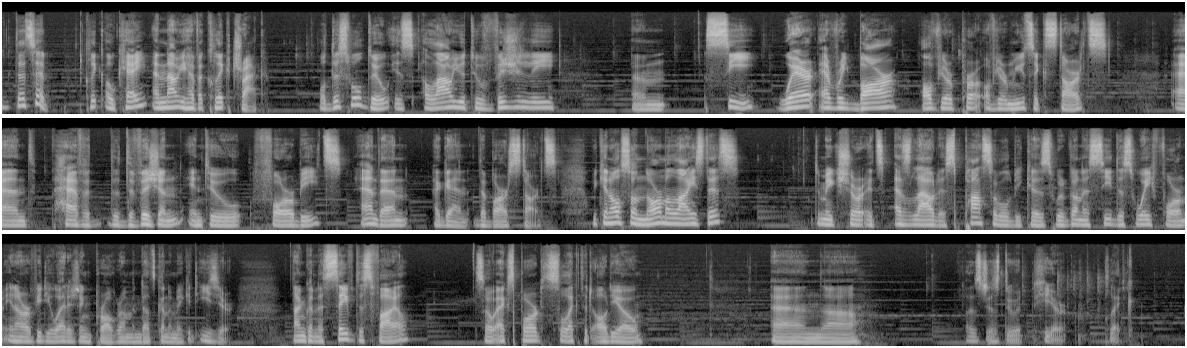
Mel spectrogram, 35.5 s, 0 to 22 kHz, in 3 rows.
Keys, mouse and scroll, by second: 0.1 click, 1.3 click, 2.0 ctrl+scroll down 2, 3.5 ctrl+scroll up 2, 4.9 click, 5.5 ctrl+scroll up 2, 6.2-7.3 ctrl+drag, 7.3 ctrl+scroll down 2, 8.0 ctrl+click, 8.4 ctrl+scroll up 2, 8.7 ctrl+click, 9.1 ctrl+click, 9.9 click, 10.7 click, 11.5 click, 12.3-14.1 drag, 14.2 click, 15.1 click, 15.6 click, 16.5 ctrl+scroll up 2, 16.7-17.2 ctrl+scroll down 2, 17.3 ctrl+click, 18.1 click, 19.9 click, 20.7 click, 21.4 ctrl+click, 21.8-22.1 ctrl+scroll up 2, 23.2 click, 23.8-24.2 ctrl+scroll down 2, 24.3 ctrl+click, 24.6 ctrl+scroll down 2, 25.7 click, 26.8 click, 29.4 click, 33.0 click, 33.6 ctrl+click, 33.8 ctrl+a, 34.2-35.2 typing.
